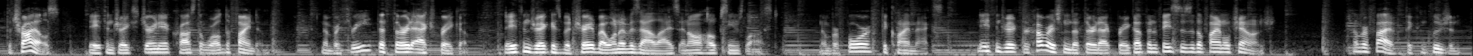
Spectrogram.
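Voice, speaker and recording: Over background music, a young man narrates a scripted video essay at a brisk clip. His pitch is average, and he enunciates in a measured, explanatory manner, tossing in rhetorical questions along the way.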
